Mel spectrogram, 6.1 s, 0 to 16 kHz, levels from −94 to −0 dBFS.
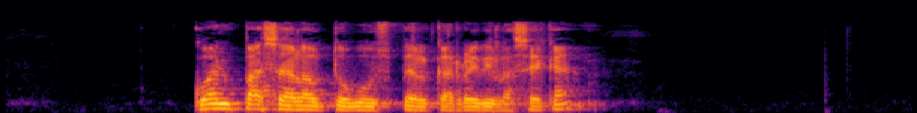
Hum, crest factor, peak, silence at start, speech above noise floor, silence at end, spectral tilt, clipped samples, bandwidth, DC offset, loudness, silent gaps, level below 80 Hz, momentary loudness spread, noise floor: none; 18 dB; -2 dBFS; 1.3 s; 67 dB; 2.25 s; -5 dB/octave; under 0.1%; 8 kHz; under 0.1%; -17 LUFS; none; -54 dBFS; 6 LU; -84 dBFS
